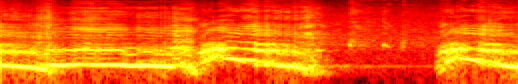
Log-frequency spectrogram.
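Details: One of three lions eating meat gives a roar of deep, drawn-out, groaning moans that swell and fade.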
